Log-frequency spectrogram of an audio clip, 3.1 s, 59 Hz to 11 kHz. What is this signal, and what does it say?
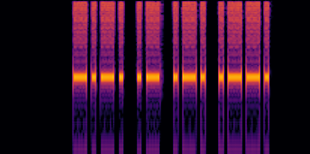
Morse code, heard as a keyed tone, about 27 wpm, 800 Hz. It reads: CARP
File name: Alphabetical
